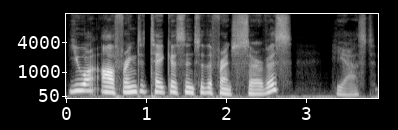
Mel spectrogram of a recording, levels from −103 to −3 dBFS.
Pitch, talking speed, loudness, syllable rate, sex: 155 Hz, 185 wpm, -20 LUFS, 5.8 syllables/s, male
